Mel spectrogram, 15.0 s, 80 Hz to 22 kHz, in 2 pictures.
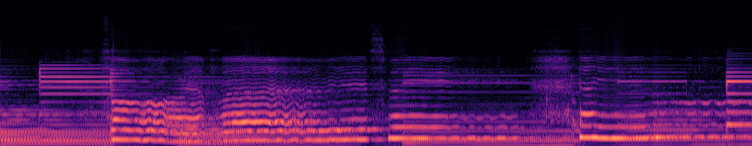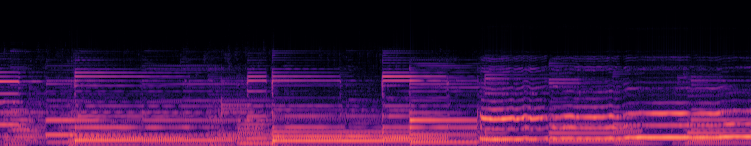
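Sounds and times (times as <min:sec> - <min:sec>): acoustic guitar chords: 0:00.0 - 0:15.0
electric guitar lead line: 0:00.0 - 0:15.0.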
